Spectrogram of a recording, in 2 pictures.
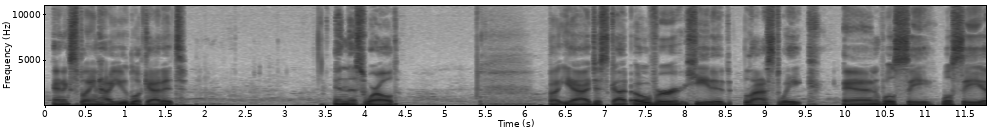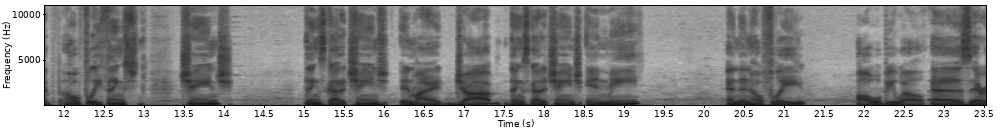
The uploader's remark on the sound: podcasts live from Café Anyway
